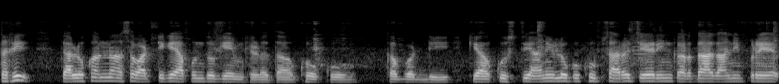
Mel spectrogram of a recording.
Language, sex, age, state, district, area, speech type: Marathi, male, 18-30, Maharashtra, Akola, rural, spontaneous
